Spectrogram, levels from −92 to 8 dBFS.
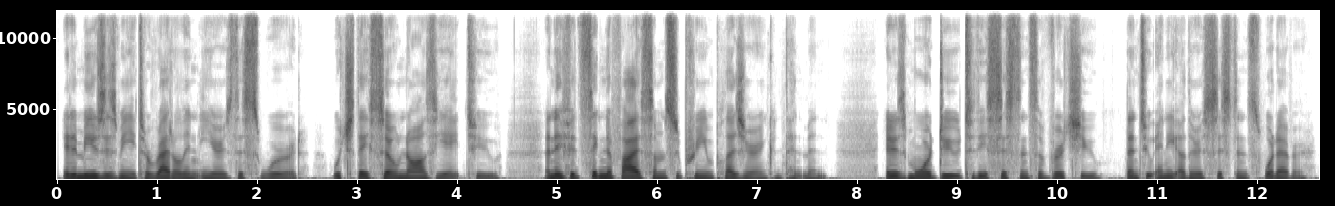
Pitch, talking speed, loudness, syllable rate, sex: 160 Hz, 180 wpm, -19 LUFS, 5.6 syllables/s, female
